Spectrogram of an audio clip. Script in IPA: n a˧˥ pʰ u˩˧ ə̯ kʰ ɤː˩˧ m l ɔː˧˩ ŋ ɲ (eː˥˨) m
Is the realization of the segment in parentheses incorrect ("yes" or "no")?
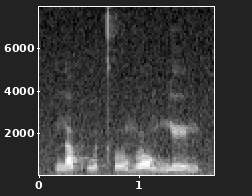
no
